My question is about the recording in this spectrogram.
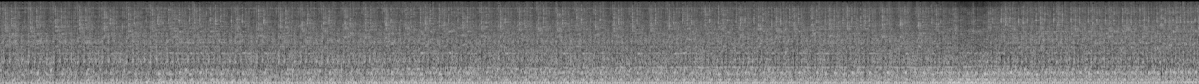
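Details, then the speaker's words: John Deere 318 small petrol twin idling after reinstalling the engine with a reworked manifold (old one caused surging), new plugs, wires and oil change, shrouds off; steady even idle with no surging or hunting, running good. "Yeah, she's running good, man. She's running good, Ma."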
